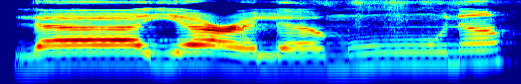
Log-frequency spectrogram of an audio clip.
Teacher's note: واو ساکن ہے، واو ساکن سے پہلے پیش ہے، واو مدہ ہو رہا ہے تو اسے 2 حرکت کے برابر کھینچیں گے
